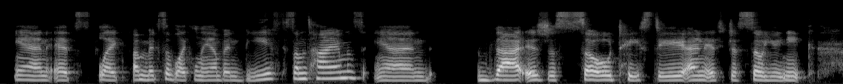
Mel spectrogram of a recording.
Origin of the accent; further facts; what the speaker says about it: Hawaii, United States; moved away as an adult; also born or lived in Philippines / South Korea; now in Tbilisi, Georgia; I grew up in Hawaii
